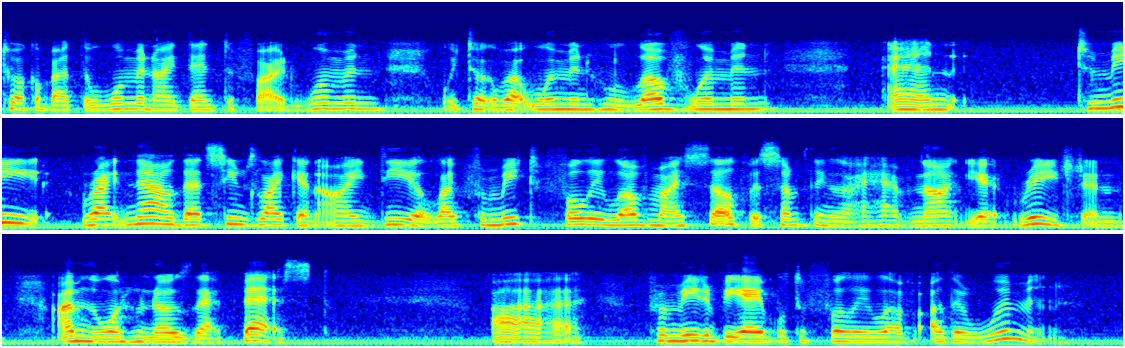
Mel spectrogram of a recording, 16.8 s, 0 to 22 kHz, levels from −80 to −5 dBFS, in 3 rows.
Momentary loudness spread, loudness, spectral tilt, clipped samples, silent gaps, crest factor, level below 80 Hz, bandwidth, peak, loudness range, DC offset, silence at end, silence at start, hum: 14 LU; -25 LUFS; -6 dB/octave; under 0.1%; none; 20 dB; -56 dBFS; 9 kHz; -4 dBFS; 2 LU; under 0.1%; 0 s; 0 s; none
